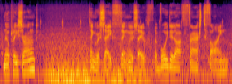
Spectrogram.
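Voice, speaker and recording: A man's voice: low-pitched, sing-song, unhurried, heavy background noise. A man with a slight head cold casually thinking aloud as he plays a driving game, hosting his own gaming channel. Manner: chatty, thinking aloud, self-deprecating asides. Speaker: gaming video host. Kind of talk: casual let's-play commentary.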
